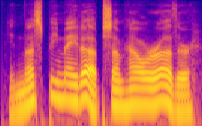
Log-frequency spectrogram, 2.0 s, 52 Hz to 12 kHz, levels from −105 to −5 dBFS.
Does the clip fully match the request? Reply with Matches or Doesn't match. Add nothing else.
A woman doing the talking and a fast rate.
Doesn't match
